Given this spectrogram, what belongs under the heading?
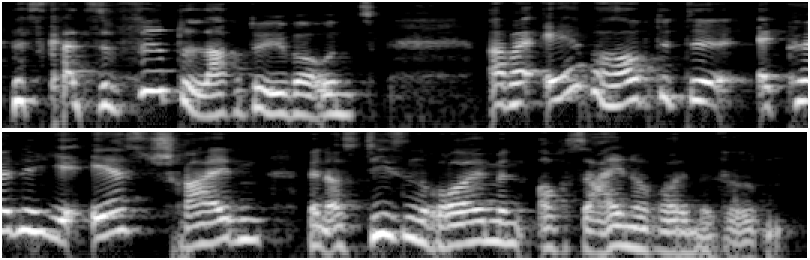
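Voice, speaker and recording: A woman's voice: on the low side, very animated, moderate pace. An actress playing a devoted woman doctor who tells of her love in a reflective, intimate radio drama monologue. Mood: reflective, tender.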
